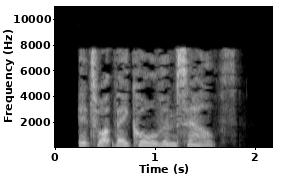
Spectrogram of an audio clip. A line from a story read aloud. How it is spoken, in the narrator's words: I explained in my most patient voice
